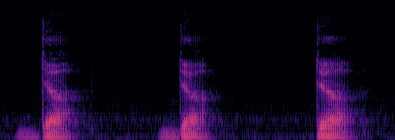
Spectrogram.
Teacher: with duh the tongue goes behind the teeth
